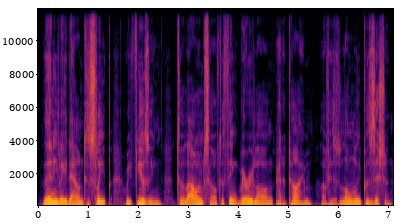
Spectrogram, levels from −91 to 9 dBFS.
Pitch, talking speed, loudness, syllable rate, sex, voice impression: 125 Hz, 175 wpm, -19 LUFS, 4.9 syllables/s, male, masculine, middle-aged, slightly relaxed, slightly weak, soft, slightly raspy, cool, calm, slightly mature, friendly, reassuring, wild, kind, modest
